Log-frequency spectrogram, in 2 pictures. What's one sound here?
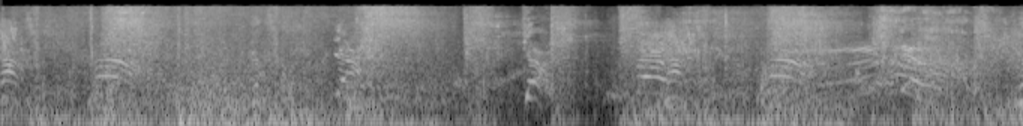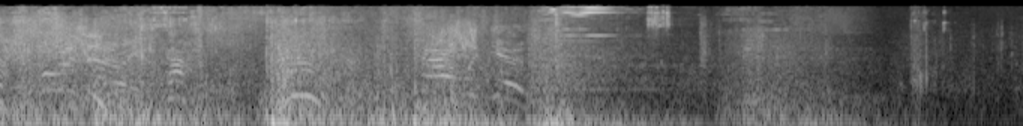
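Heavy blasts and crackling fire erupt in quick bursts.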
